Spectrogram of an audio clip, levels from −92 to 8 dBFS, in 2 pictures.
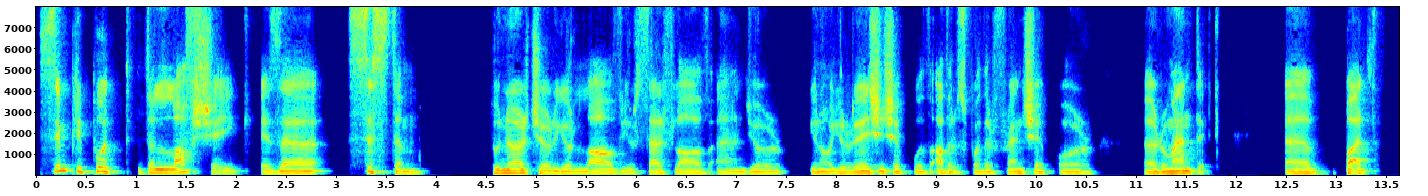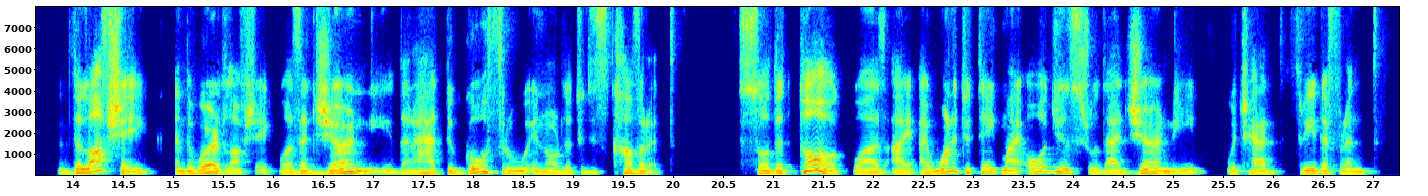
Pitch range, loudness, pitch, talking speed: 95-130 Hz, -23 LUFS, 105 Hz, 150 wpm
